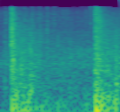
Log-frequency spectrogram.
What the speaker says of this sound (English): Accurate arty on that garrison.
